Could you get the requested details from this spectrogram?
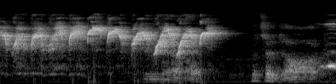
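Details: Talkative pet African grey parrot living in a home in Texas, mimicking other animals: a fast run of high, bright chirps about two or three per second, then sweeping rising notes, a short gap and lower warbled sounds indoors.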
